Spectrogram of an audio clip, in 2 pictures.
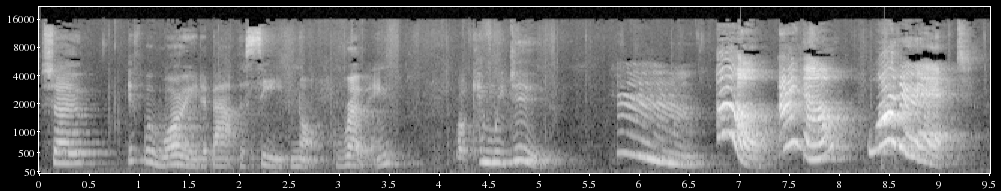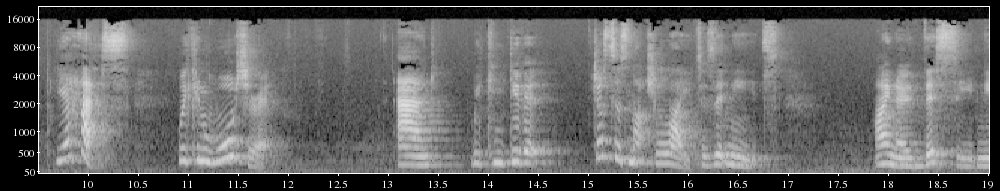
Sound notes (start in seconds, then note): none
